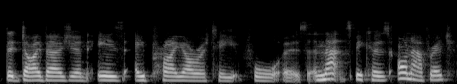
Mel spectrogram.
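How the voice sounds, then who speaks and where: A woman's voice: mid-range voice, moderate pace. A woman chairing an online panel whose audio keeps cutting out on a bad connection. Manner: warm, eager welcoming tone. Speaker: webinar chair. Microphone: video call. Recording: dull lo-fi video call audio.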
